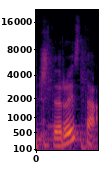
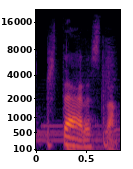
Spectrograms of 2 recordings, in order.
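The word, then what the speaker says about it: czterysta: Це буде числівник 400, яке польською вимовляємо як 400. 400. Так, не 400, а 400.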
